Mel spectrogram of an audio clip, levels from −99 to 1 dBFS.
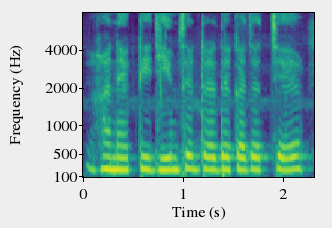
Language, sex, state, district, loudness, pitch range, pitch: Bengali, female, Assam, Hailakandi, -12 LUFS, 215-225 Hz, 220 Hz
